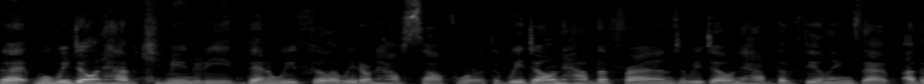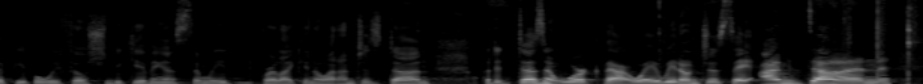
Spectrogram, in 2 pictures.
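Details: Adult woman speaking; ordinary speech.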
